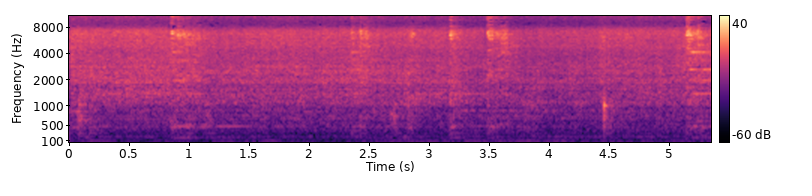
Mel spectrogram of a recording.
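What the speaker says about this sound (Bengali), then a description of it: "আলুগুলো একটু হালকা ভেজে নিতে হবে।" Washed, drained potatoes fry lightly in a pan with a constant close sizzle, broken by a few sharp clacks and scrapes of stirring.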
